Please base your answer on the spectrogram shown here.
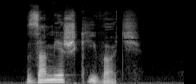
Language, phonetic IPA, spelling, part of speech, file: Polish, [ˌzãmʲjɛˈʃʲcivat͡ɕ], zamieszkiwać, verb, Pl-zamieszkiwać.ogg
